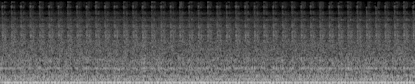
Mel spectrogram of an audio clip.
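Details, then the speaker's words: 2013 RAM 1500 5.7 HEMI V8 after previous cam and lifter replacement: fast light ticking at idle, about four per second, from passenger side; caused by improperly installed pushrods and rocker shafts, damaged pushrods replaced. "Okay, that's definitely the passenger side."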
